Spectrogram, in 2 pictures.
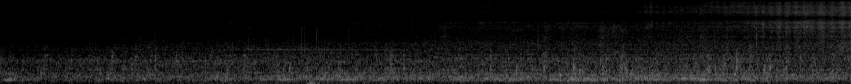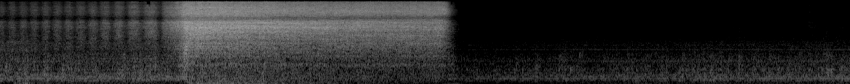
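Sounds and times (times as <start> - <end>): steam jet hissing: 7.1 - 13.1
pressure cooker whistling: 8.2 - 13.1.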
